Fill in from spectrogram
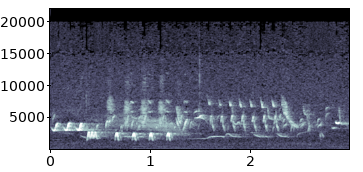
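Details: Common nightingale singing: a quick string of bright, evenly spaced repeated notes, followed by fast, high, rattling trills and whistled phrases, over a quiet background with a faint steady low hum.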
